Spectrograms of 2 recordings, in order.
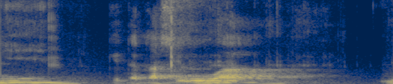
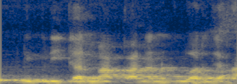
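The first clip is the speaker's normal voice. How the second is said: usual speaking voice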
